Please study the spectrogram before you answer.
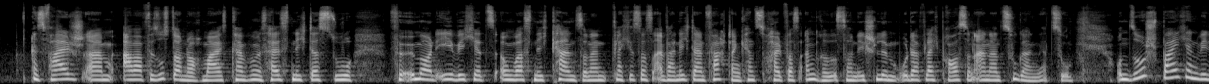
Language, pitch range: German, 205-260 Hz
